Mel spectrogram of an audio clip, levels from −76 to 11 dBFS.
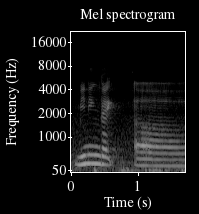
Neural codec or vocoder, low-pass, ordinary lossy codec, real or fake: none; none; none; real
